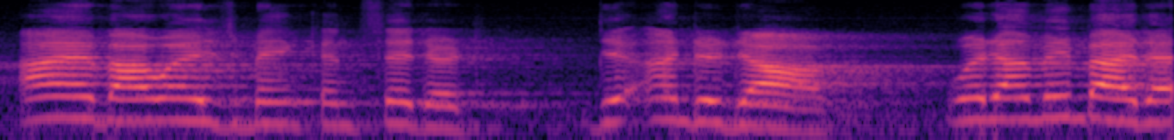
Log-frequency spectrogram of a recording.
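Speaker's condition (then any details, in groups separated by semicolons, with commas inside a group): Cerebral palsy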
